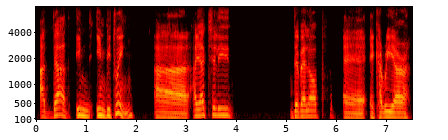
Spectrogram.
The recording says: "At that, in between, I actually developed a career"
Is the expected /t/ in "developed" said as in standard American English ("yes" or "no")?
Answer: no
